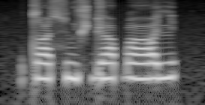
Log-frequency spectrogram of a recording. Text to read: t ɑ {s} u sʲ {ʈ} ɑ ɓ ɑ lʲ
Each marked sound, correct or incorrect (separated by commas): correct, incorrect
